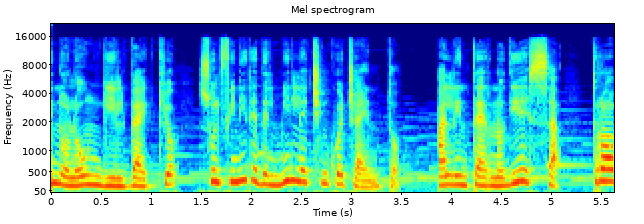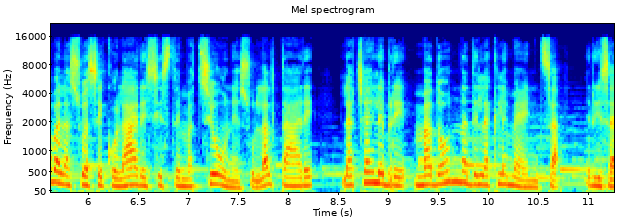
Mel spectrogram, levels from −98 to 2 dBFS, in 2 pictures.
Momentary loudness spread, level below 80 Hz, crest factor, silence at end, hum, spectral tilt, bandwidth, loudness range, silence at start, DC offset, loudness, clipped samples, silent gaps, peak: 8 LU; -50 dBFS; 14 dB; 0 s; none; -5.5 dB/octave; 16 kHz; 2 LU; 0 s; under 0.1%; -20 LUFS; under 0.1%; none; -6 dBFS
